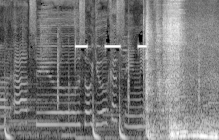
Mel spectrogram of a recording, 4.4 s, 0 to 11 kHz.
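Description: Toyota AE86 Levin's 4A-GE twin-cam four-cylinder engine starting up about three seconds in with a sudden loud burst, then running at a fast idle, over background music.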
